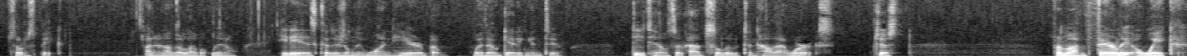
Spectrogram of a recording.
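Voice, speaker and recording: A middle-aged man talking calmly and soothingly in a reflective monologue, often restarting his sentences. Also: mid-range voice, vocal fry, breathy edge. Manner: calm, soothing delivery with frequent restarts. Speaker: spiritual talk host.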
